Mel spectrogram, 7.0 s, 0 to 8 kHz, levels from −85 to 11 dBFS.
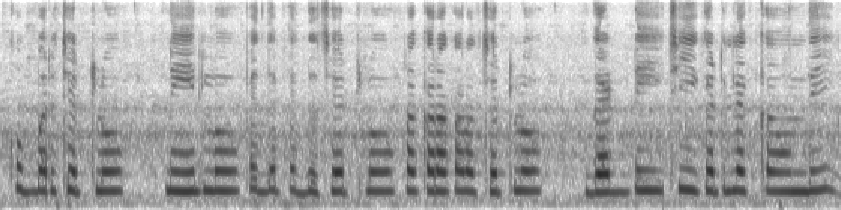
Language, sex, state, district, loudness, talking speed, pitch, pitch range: Telugu, female, Telangana, Karimnagar, -17 LUFS, 110 wpm, 280 Hz, 275-285 Hz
